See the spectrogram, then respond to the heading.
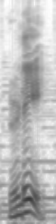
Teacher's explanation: اگر کسی مصمتے کی ادائیگی میں تلفظ کار مقام ادائیگی پر دستک سی دے کر ہٹ جائے تو اس مصمتے کو تھپکدار مصمتے کہتے ہیں، جیسے ڑے تھپکدار مصمتے ہیں۔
